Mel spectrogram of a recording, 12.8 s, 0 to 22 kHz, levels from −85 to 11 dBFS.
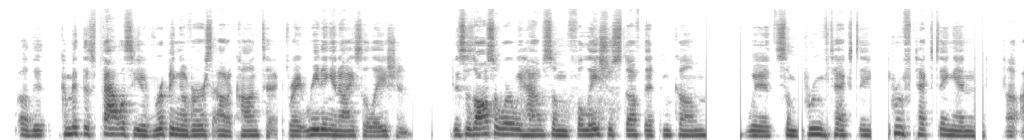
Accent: American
